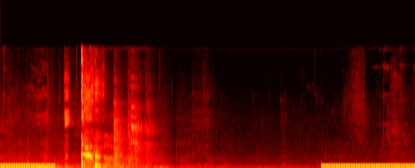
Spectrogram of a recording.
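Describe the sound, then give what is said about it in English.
Ringback tone of an unanswered phone call: a steady, even tone plays at the start, breaks off for a cough and a quiet pause, then returns unchanged to the end. “if Marvelous doesn't answer his phone”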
